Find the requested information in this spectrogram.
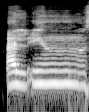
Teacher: so you hold the noon in the ikhfa state here · the ghunnah that comes from the nose as a result of the rule that's called ikhfa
